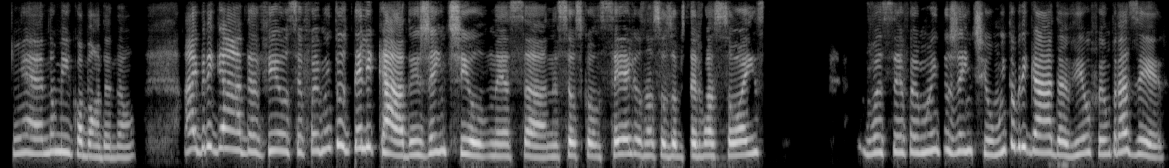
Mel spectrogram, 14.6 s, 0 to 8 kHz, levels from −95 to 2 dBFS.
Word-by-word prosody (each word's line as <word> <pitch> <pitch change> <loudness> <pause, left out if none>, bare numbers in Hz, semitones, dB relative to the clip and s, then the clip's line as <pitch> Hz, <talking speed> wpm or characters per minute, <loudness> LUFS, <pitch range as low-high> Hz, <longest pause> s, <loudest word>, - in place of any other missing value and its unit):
É, 270 0 -3
não 285 +3 -2
me 300 -1 +3
incomoda 215 -7 -1
não. 200 +2 -9 0.6
Ai, 335 +2 0
obrigada 325 -4 0
viu, 310 +6 -2
você 290 +1 -5
foi 310 +4 -5
muito 355 +2 +1
delicado 295 - +4
e 245 0 +1
gentil 265 -4 +3
nessa 215 -2 -2
nos 205 0 -6
seus 225 0 +1
conselhos, 240 +4 +1
nas 225 -1 -5
suas 220 -1 +1
observações. 225 +5 +1 1.3
Você 280 +2 -3
foi 285 0 -4
muito 310 +2 -1
gentil, 295 -3 -2
muito 310 - 0
obrigada, 290 - +2
viu. 255 +6 -4
Foi 255 -1 -4
um 260 - -7
prazer. 255 -9 -1
265 Hz, 125 wpm, -22 LUFS, 225-300 Hz, 1.3 s, delicado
